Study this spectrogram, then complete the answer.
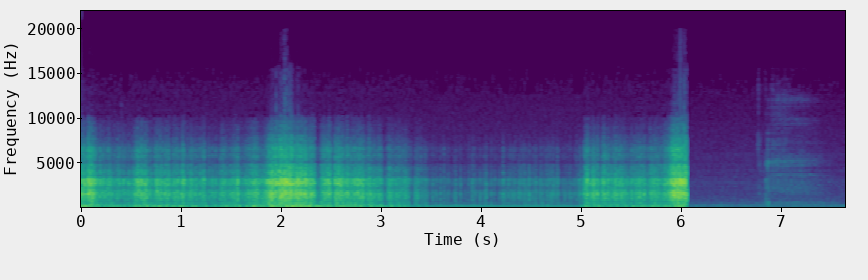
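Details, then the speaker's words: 1960s General Electric tube AM/FM table radio: irregular crackling and popping bursts come and go over the AM hiss. AM is noisy from silver mica disease in the IF can capacitors. "so unfortunately this is suffering silver mica disease so a.m. is dead or noisy I guess enjoy the Thunder stand"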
